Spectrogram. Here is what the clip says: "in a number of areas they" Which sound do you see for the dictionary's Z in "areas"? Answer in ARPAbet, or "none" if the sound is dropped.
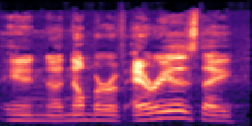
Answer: Z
